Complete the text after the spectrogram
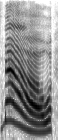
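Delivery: high, showy ringmaster voice; Mister Light asking Grevin to perform for the crowd, with flourish. Acted. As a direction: invite the star performer with grand courtesy. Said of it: "he says".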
